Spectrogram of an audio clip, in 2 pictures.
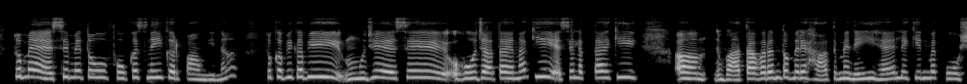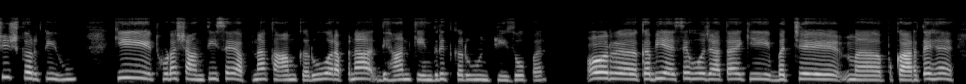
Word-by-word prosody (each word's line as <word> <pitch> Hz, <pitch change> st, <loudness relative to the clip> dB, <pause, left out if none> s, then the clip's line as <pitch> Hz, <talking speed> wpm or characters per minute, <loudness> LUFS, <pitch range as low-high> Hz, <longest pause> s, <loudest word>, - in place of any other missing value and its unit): तो 370 Hz, -, +1 dB
मैं 350 Hz, -, +4 dB
ऐसे 265 Hz, +7 st, -2 dB
में 330 Hz, 0 st, -2 dB
तो 325 Hz, -1 st, -2 dB
फ़ोकस 300 Hz, +3 st, -3 dB
नहीं 320 Hz, +1 st, 0 dB
कर 300 Hz, -3 st, 0 dB
पाऊँगी 225 Hz, -3 st, -3 dB
ना। 270 Hz, -, -7 dB, 0.3 s
तो 325 Hz, -, -6 dB
कभी-कभी 345 Hz, 0 st, +1 dB
मुझे 275 Hz, +5 st, -1 dB
ऐसे 290 Hz, +3 st, -2 dB, 0.5 s
हो 280 Hz, +1 st, +2 dB
जाता 280 Hz, +1 st, 0 dB
है 280 Hz, -, +1 dB
ना 310 Hz, -, -1 dB
कि 360 Hz, -1 st, 0 dB
ऐसे 280 Hz, +2 st, -1 dB
लगता 295 Hz, 0 st, -4 dB
है 310 Hz, 0 st, +1 dB
कि 330 Hz, -1 st, -1 dB, 0.4 s
अ, 280 Hz, -, +7 dB, 0.4 s
वातावरण 265 Hz, +7 st, +2 dB
तो 320 Hz, -, -1 dB
मेरे 295 Hz, 0 st, 0 dB
हाथ 220 Hz, +4 st, -5 dB
में 275 Hz, +1 st, +1 dB
नहीं 260 Hz, +3 st, 0 dB
है 240 Hz, +3 st, -2 dB
लेकिन 295 Hz, 0 st, -5 dB
मैं 295 Hz, 0 st, -3 dB
कोशिश 265 Hz, +5 st, -2 dB
करती 260 Hz, -2 st, 0 dB
हूँ 235 Hz, +1 st, -3 dB, 0.4 s
कि 300 Hz, -3 st, +3 dB
थोड़ा 255 Hz, +1 st, +1 dB
शांति 240 Hz, +2 st, 0 dB
से 265 Hz, -1 st, 0 dB
अपना 230 Hz, +2 st, 0 dB
काम 215 Hz, +2 st, +2 dB
करूँ 225 Hz, +5 st, -2 dB
और 250 Hz, -, +2 dB
अपना 245 Hz, +3 st, +3 dB
ध्यान 225 Hz, +2 st, 0 dB
केंद्रित 220 Hz, +3 st, -2 dB
करूँ 220 Hz, 0 st, -2 dB
उन 210 Hz, -, -1 dB
चीज़ों 200 Hz, +2 st, -3 dB
पर। 195 Hz, +1 st, -6 dB, 0.5 s
और 280 Hz, 0 st, +9 dB, 0.3 s
कभी 255 Hz, +2 st, +2 dB
ऐसे 245 Hz, +1 st, 0 dB
हो 260 Hz, -1 st, 0 dB
जाता 240 Hz, 0 st, 0 dB
है 250 Hz, 0 st, +1 dB
कि 250 Hz, -2 st, -3 dB
बच्चे 230 Hz, +3 st, 0 dB, 0.5 s
म 225 Hz, -, +1 dB, 0.3 s
पुकारते 215 Hz, +4 st, +4 dB
हैं 250 Hz, -1 st, -1 dB
260 Hz, 190 wpm, -23 LUFS, 235-300 Hz, 0.5 s, और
